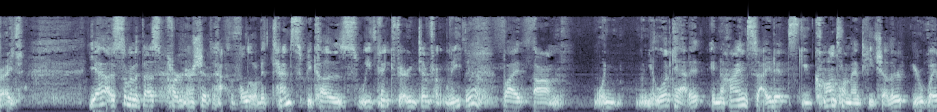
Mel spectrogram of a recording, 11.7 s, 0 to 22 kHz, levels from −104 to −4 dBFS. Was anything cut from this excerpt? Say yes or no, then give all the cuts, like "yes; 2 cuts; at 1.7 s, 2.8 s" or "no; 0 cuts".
yes; 3 cuts; at 2.6 s, 3.0 s, 10.0 s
